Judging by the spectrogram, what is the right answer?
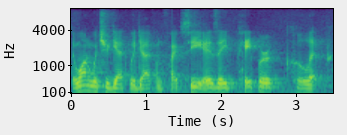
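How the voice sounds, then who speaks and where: A man speaks at a moderate pace with a medium pitch and ordinary pitch variation over noticeable background noise. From Romania. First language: Romanian. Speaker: tech YouTuber. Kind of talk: unboxing tutorial.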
